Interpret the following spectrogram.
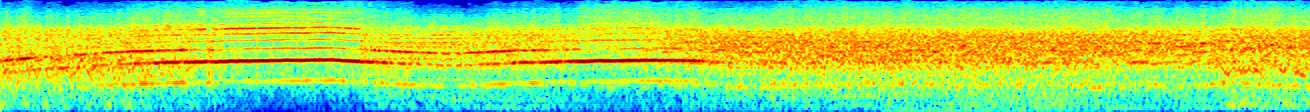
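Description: A police siren wails. Its pitch climbs over the first two seconds, dips once, rises again and fades out about three and a half seconds in, over a steady background of noise.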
